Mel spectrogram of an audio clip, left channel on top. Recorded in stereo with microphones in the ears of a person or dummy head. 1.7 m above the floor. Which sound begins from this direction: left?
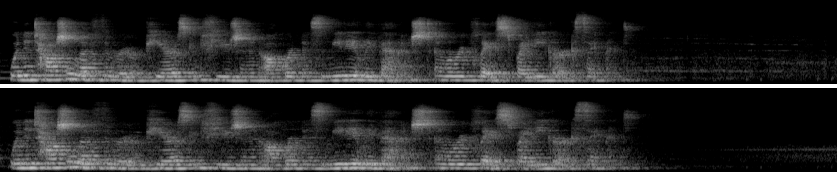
A woman speaking, at 0.1 s.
